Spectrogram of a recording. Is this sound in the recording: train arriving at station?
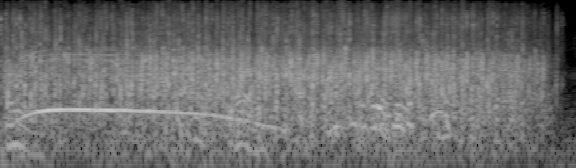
no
